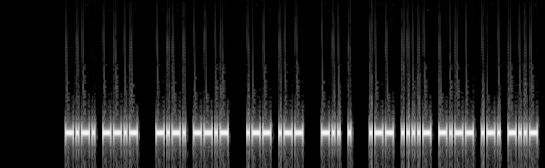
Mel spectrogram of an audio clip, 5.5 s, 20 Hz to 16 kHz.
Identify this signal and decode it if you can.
Morse code, heard as a keyed tone, about 49 wpm, 700 Hz. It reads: CQ CQ WW DE W4YRX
